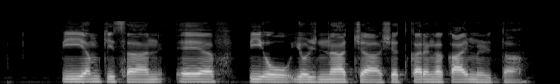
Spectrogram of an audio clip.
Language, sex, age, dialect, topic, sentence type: Marathi, male, 18-24, Southern Konkan, agriculture, question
